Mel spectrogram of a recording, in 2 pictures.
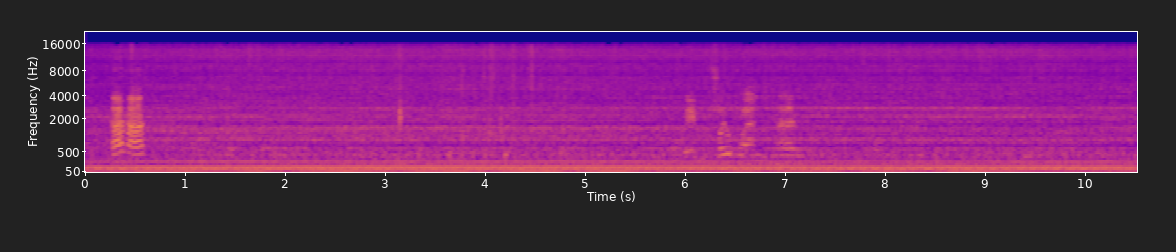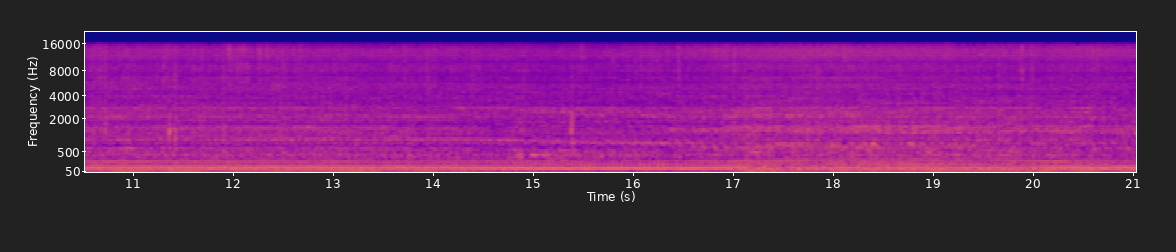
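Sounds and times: vehicle engine droning: 0:00.0 - 0:21.0.

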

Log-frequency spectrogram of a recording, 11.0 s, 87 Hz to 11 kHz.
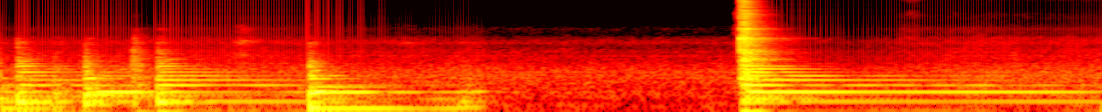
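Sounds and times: bowed double bass note: 0:00.0 - 0:04.9, 0:07.4 - 0:11.0.

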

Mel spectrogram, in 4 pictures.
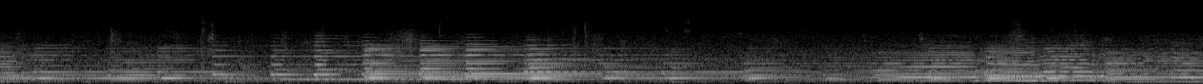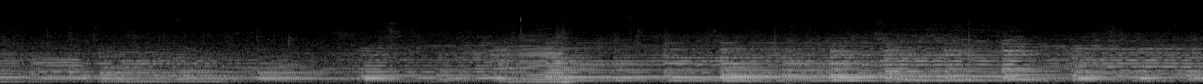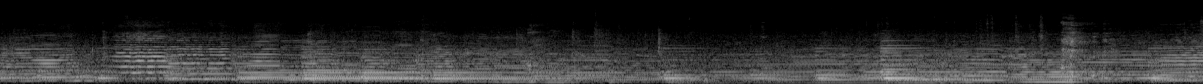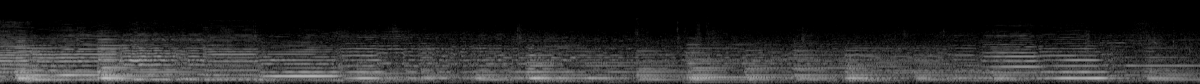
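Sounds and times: piano accompaniment: 0:00.0 - 0:48.0
bowed double bass melody: 0:07.6 - 0:48.0.

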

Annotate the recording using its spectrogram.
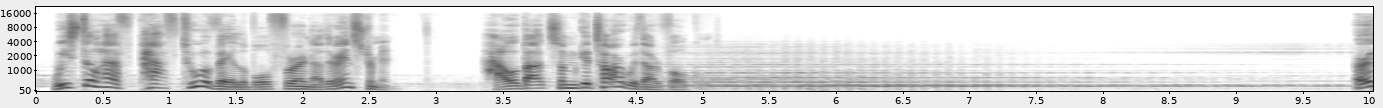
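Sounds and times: electric guitar chord ringing: 0:04.9 - 0:10.0.

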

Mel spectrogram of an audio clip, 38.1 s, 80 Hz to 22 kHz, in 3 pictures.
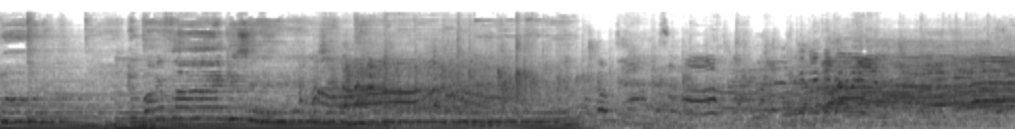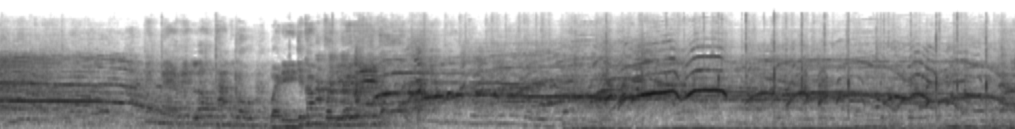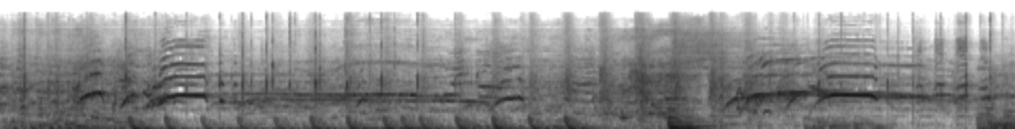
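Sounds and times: dance music: 0:00.0 - 0:08.8, 0:19.6 - 0:36.7, 0:37.5 - 0:38.0
guests cheering and whooping: 0:03.7 - 0:07.4, 0:08.6 - 0:14.7, 0:16.7 - 0:38.0
music with a beat: 0:25.3 - 0:34.5.

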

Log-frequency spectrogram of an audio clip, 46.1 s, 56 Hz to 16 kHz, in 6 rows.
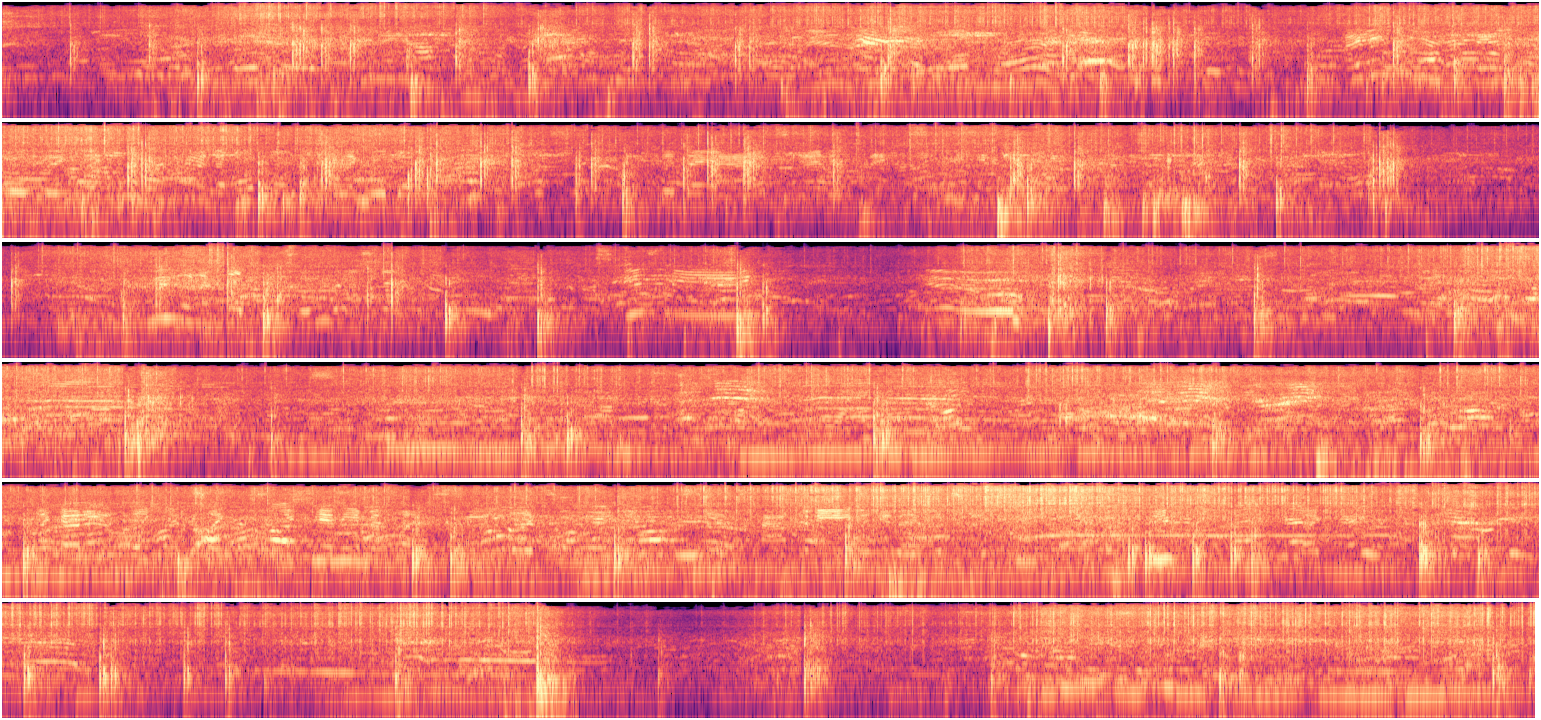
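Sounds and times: fireworks bangs: 0:00.0 - 0:46.0
background voices: 0:20.0 - 0:46.0.

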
